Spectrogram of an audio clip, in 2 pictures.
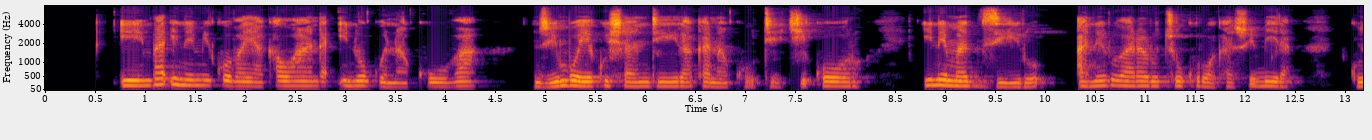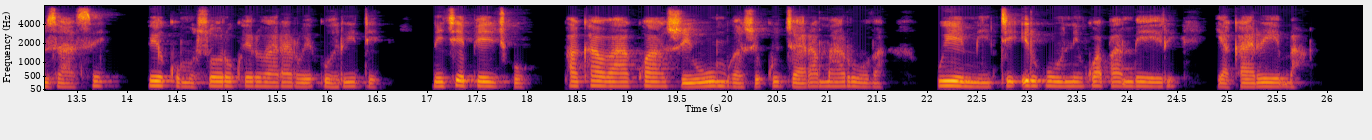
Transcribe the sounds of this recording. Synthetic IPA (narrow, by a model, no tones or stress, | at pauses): imbaʔine̞miko̞ʋajakʰawandaino̞ɡʱo̞nakʰuʋa | nʐimbo̞je̞kuʃandiɾakanakṵtit͡ʃiko̞ɾo̞ | ine̞mad͡ziɾo | ane̞ruʋaɾarut͡ʂukʰurwakaʂiɓiɾa | kuzase | uje̞kumuso̞ɾo̞kwe̞ɾuʋaɾarwe̞ɡʱo̞ɾidʱe | ne̞t͡ʃe̞pe̞d͡ʒɡo̞ | pakʰaʋakwaʐiumbwaʐe̞kud͡zaɾamaruʋa | uje̞mitiʔiɾikuone̞kwapambe̞ɾi | jakʰaɾe̞ːɓa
